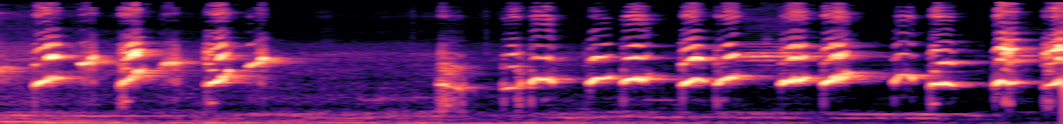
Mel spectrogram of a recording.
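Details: A cockatiel sings clusters of slurred whistles, then a single sharp click, followed by a quick, even series of chirped notes over a soft low hum.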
